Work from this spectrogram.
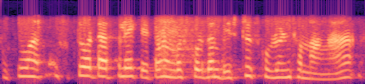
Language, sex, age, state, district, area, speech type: Tamil, female, 30-45, Tamil Nadu, Mayiladuthurai, urban, conversation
